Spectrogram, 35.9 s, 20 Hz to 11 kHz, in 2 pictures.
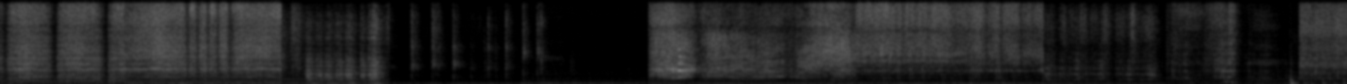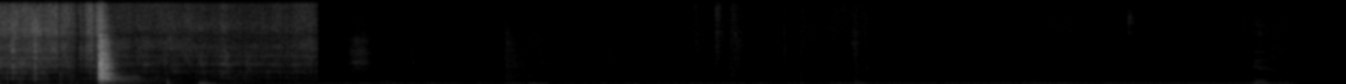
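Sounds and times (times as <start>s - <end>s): sanding wood: 8.7s - 22.2s
sharp scrapes or knocks: 17.4s - 21.0s.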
